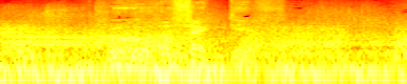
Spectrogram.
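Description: A fiery explosion bursts nearby.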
